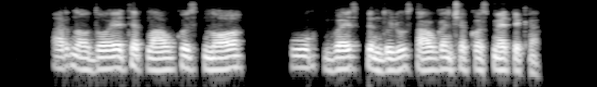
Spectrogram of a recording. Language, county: Lithuanian, Tauragė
